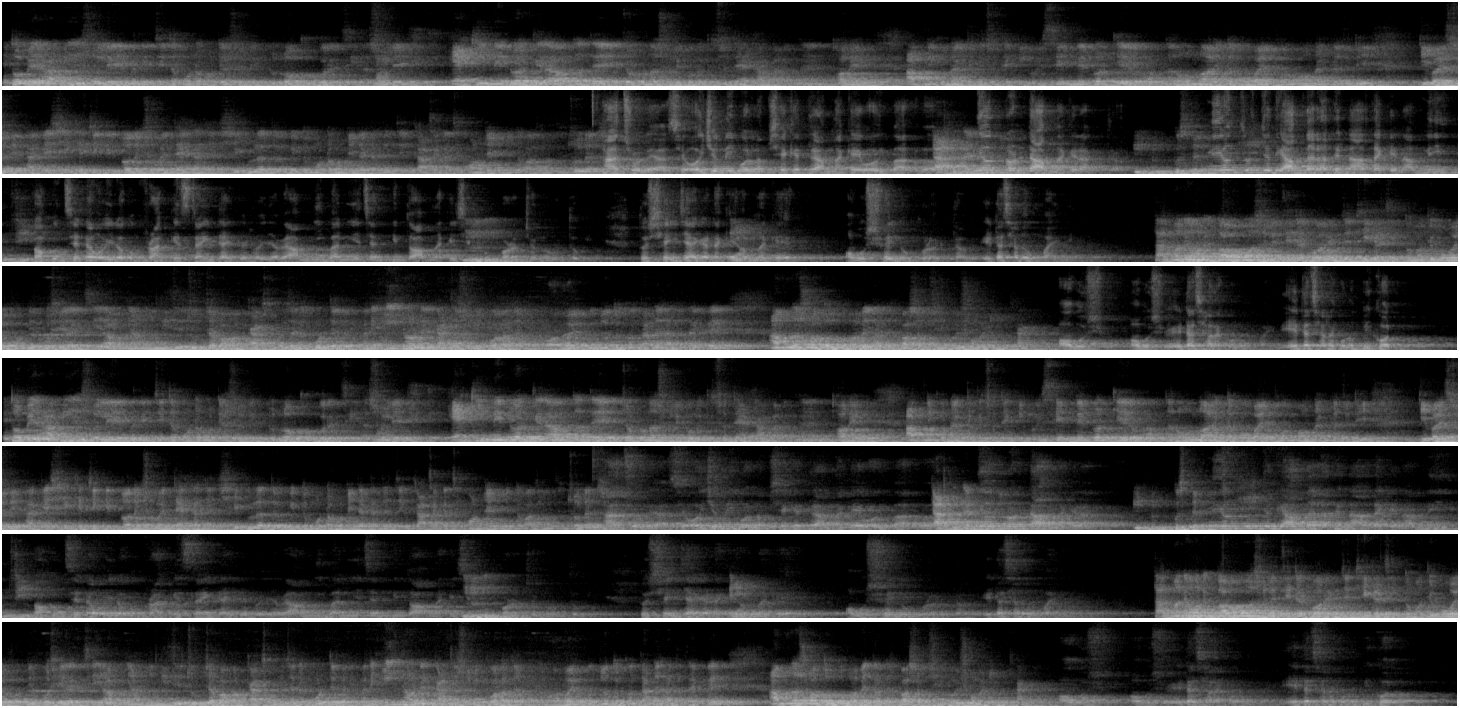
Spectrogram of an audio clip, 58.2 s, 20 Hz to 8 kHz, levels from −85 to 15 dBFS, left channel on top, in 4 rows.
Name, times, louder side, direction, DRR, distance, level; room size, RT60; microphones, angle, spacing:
voice 1, 0.1-4.0 4.5-18.9 19.2-20.6 23.9-24.6 25.9-26.6 29.1-29.4 33.7-34.0 36.4-36.5 40.6-53.5 53.8-54.0, equal, 60° right, -5 dB, 2.1 m, -23 dB
voice 2, 20.6-24.0 24.2-25.8 26.6-29.0 29.4-33.7 34.1-35.0 35.5-37.1 37.6-39.9 47.3-47.6 49.1-49.4 54.2-54.7 55.0-57.5, left 3 dB, 80° left, 7 dB, 0.7 m, -28 dB
sound 1, 43.9-49.4, right 2 dB, 85° right, 2.0 m, -38 dB
7.4 x 4.1 x 6.8 m, 2.3 s
head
